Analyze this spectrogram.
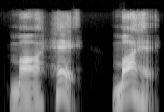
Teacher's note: Now, it looks like an H, but most of the time it doesn't sound like one. Instead, it just makes a short a or e sound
